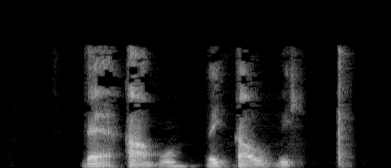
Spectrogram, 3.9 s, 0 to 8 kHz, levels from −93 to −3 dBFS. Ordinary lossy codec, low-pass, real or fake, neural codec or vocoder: MP3, 24 kbps; 7.2 kHz; fake; codec, 16 kHz, 0.8 kbps, ZipCodec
